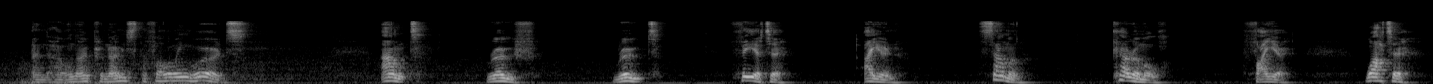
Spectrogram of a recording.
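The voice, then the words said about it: English Lancashire accent. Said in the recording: “I'm English, and I'm from a county called Lancashire”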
